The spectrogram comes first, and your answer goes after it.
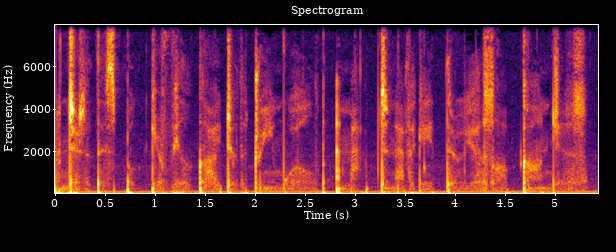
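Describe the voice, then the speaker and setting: Someone whispers at a fairly slow pace. Noticeable background noise runs underneath. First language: not English. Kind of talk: ASMR whispered book reading. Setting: eating hard candy while reading. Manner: whispered, relaxing.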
